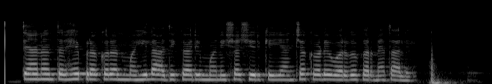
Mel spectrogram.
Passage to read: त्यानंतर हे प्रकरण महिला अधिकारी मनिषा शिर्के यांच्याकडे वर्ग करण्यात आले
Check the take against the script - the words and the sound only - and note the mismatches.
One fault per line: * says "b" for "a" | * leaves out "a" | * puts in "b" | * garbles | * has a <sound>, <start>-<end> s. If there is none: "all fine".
* has a thud, 4.3-4.7 s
